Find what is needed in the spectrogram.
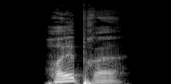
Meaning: inflection of holpern: 1. first-person singular present 2. first/third-person singular subjunctive I 3. singular imperative
- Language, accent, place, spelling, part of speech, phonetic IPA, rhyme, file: German, Germany, Berlin, holpre, verb, [ˈhɔlpʁə], -ɔlpʁə, De-holpre.ogg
